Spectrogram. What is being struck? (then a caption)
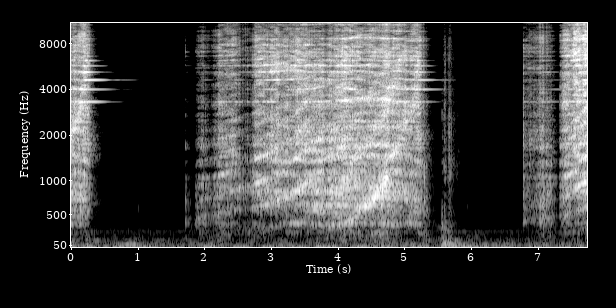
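Steel machete blade. A metal file is pushed by hand along the edge of a long, solid steel machete blade. It makes bright, gritty scraping rasps with almost no low end. One long, steady stroke sits between shorter passes, separated by quiet gaps.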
